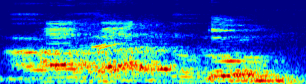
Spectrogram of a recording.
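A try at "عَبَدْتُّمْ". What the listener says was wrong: Nah, jangan parkir di dal. Jangan abadtum. Nah, tapi langsung diidghamkan abadtum.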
